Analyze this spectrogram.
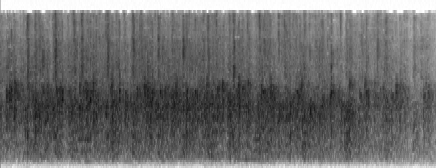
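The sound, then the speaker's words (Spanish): Loud, sustained applause from an audience in Guadalajara welcoming Dr. Francisco Preciado Figueroa, director of the Hospital Civil de Guadalajara Dr. Juan I. Menchaca, a dense wash of many hands clapping at once that holds steady throughout and eases slightly toward the end, with no voices standing out. “Recibimos también con un fuerte aplauso al doctor Francisco Preciado Figueroa, director del Hospital Civil de Guadalajara, doctor Juan y Menchaca.”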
